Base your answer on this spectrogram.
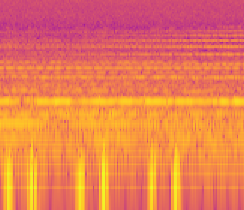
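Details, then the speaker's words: Fetal heartbeat on a home CTG fetal monitor's FHR Doppler probe, moved over the abdomen until a sustained heartbeat is found: rhythmic, soft whooshing thumps in paired pulses over a steady hum. "move the fhr sensor left right up and down slightly until you hear sustained heartbeat and fix it with the straps or surgical tape securely"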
